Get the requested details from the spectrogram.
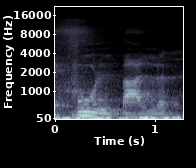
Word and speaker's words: Fulbal: Allora, il libro, la pronuncia esatta è Fulbal, alla piemontese, non all'inglese, perché Fulbal era il modo con il quale mia madre chiamava il gioco del calcio.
